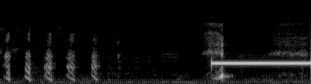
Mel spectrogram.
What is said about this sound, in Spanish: Sí, sí, ponele, ponele ahí el pitido porque no se puede contar lo que está pensando pensando.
